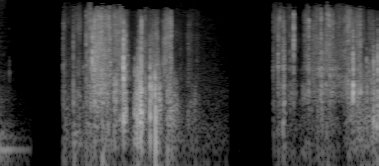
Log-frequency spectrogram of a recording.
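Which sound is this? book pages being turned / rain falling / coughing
book pages being turned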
